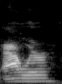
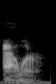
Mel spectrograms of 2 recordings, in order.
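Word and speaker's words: Allar: i am to drew aller i call him a lair i think it's just aller specifically pronounced but yeah um we're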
